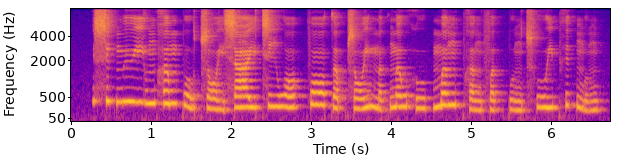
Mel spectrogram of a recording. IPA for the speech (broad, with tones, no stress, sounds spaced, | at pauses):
s ɪ˥ k̚ m yː˥ j ʊ˧ ŋ h ɐ˧ m p o˨˩ w t͡s ɔː˨˩ j s aː˧ j t͡s iː˧ w ɔː˨˥ k̚ f ɔː˥ t̪ ɐ˨ p̚ s ɔː˨˥ j n̪ ɐ˨˥ k̚ n̪ ɐ˥ w h uː˧ p̚ m ɐ˥ ŋ pʰ ɐ˨ ŋ f ɐ˨ k̚ p ʊ˨ ŋ t͡sʰ uː˧ j pʰ ɪ˥ k̚ ŋ ʊ˨˧ ŋ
